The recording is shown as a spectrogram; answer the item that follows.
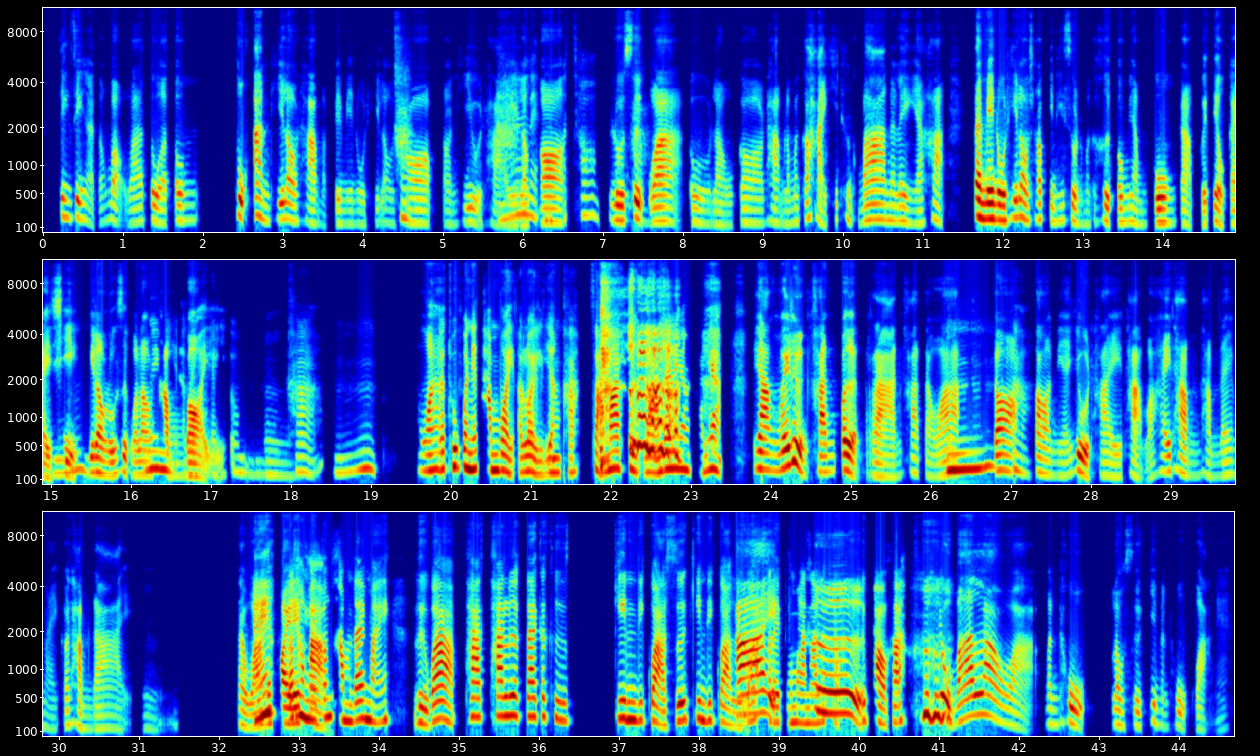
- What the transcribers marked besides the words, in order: other background noise; laugh; chuckle
- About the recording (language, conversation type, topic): Thai, podcast, อาหารช่วยให้คุณปรับตัวได้อย่างไร?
